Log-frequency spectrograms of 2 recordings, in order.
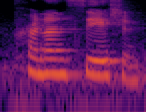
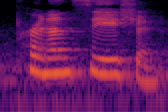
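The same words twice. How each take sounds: No difference in how they are said.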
